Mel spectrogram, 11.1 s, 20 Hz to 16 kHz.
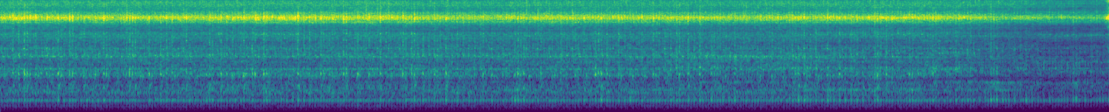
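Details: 1999 Toyota Camry LE petrol engine idling cold with a fine, uneven rattle from around the timing belt area. It happens mostly on cold starts and subsides once warm; cause unconfirmed.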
